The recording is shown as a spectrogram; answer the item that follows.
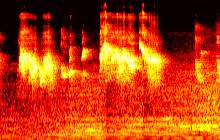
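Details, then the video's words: Australasian bush lark (branjangan) delivering lively song: rapid, high, trilled and buzzy phrases in quick succession, a pause, then another run of rich chattering notes, with a low hum behind. "BRANJANGAN GACOR TIADA LAWAN"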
